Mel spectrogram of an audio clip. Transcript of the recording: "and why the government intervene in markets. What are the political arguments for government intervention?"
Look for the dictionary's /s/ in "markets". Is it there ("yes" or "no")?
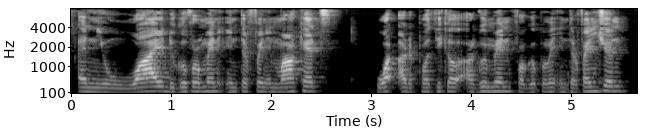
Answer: yes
